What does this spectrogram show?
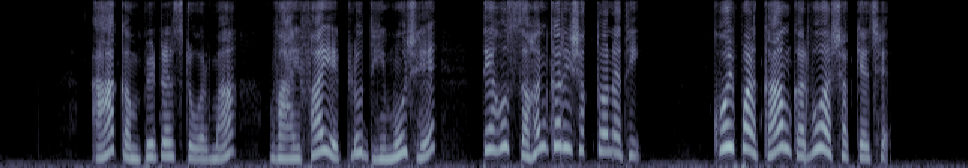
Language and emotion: Gujarati, disgusted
